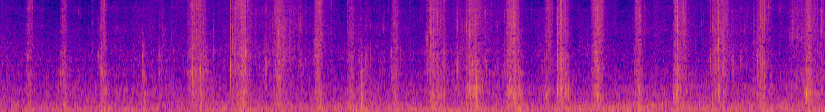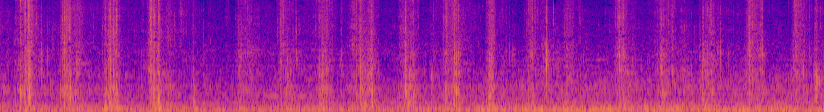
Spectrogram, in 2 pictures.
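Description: Metal root hook raking through the root ball of a bougainvillea bonsai, each stroke a short scratch or click through the roots and soil, about three or four a second.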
